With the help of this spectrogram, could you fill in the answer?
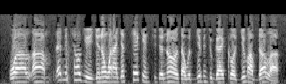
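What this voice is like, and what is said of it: Speaks with a foreign accent. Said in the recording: “you get the accent and everything. I got to interpret.”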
